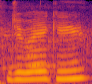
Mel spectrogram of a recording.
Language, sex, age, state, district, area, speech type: Punjabi, female, 18-30, Punjab, Pathankot, urban, spontaneous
